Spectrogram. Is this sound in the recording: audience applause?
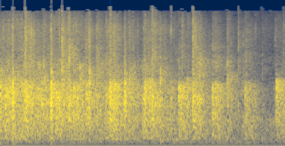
yes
